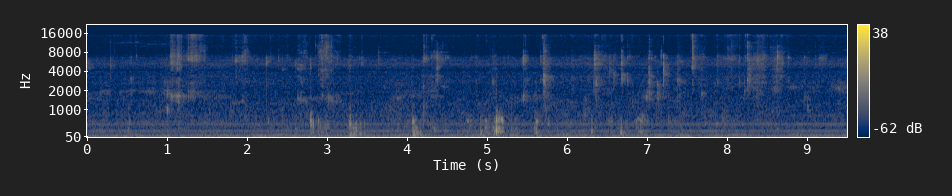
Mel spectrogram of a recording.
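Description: Faint, irregular crunching and chewing as crispy fried jalebis are bitten and eaten.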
